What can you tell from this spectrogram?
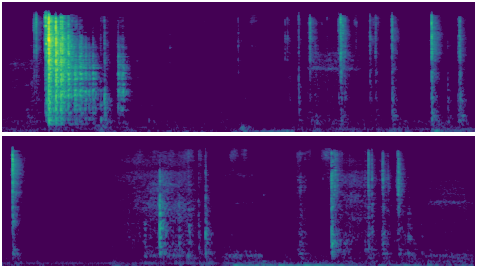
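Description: Small clicks and light scrapes of fingers working a serger's plastic lamp holder while a small screw is started back in by hand. A short scrape about half a second in is the loudest sound, followed by scattered faint clicks.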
